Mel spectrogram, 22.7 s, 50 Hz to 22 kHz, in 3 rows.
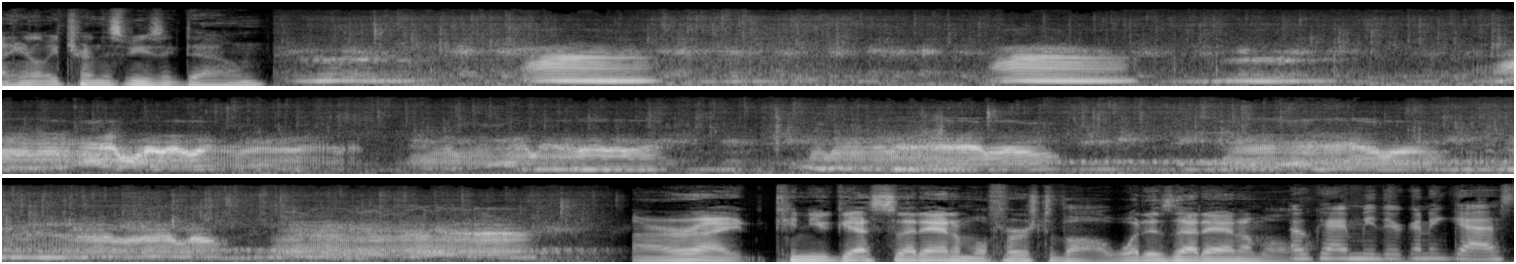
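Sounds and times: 
speech: 0.0s - 1.7s, 2.6s - 3.4s, 19.3s - 22.6s
two bellowing frogs calling and fighting: 1.4s - 18.3s.

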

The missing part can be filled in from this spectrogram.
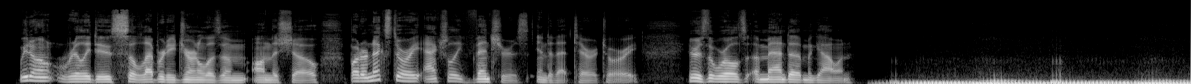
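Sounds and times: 
speech: 0.2s - 9.0s
cat purring: 8.8s - 11.8s.

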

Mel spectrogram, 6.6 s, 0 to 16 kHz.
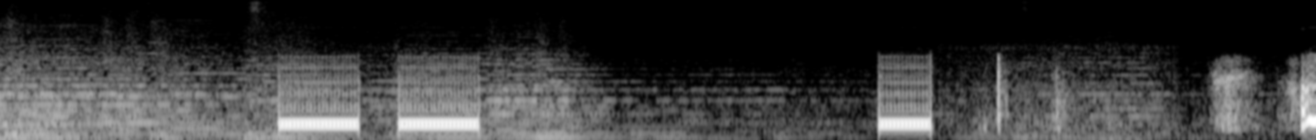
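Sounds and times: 
telephone dialing tones: 1.4s - 2.4s, 4.4s - 4.7s.

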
